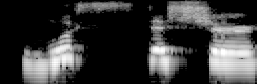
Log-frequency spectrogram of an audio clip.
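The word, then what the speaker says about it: Worcestershire: So we are going to begin by adding wisher sauce. Yes, that's how you say it.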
